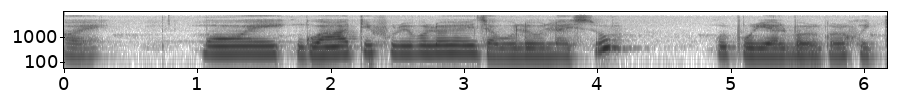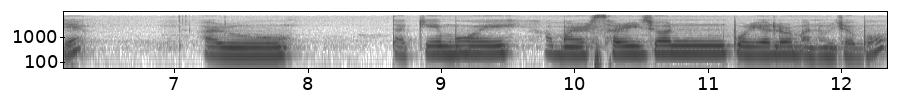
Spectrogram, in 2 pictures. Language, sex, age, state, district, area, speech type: Assamese, female, 30-45, Assam, Sonitpur, rural, spontaneous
